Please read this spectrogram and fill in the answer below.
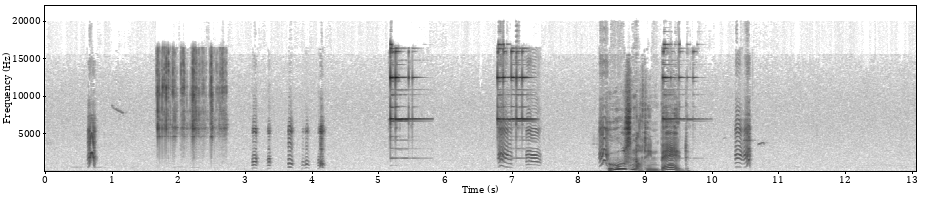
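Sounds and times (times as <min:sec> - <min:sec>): cartoon rattle: 0:01.7 - 0:02.8, 0:06.8 - 0:07.4
bell-like ding: 0:05.2 - 0:05.8, 0:06.8 - 0:07.4, 0:09.3 - 0:09.8.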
